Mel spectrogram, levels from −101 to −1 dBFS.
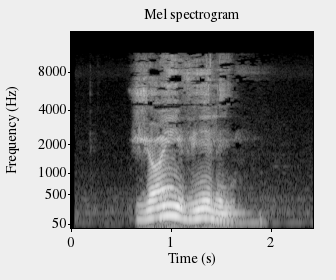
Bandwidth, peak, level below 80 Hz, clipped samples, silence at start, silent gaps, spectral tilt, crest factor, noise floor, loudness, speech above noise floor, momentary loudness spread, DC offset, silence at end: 11.5 kHz; -2 dBFS; -46 dBFS; under 0.1%; 0.6 s; none; -6 dB/octave; 16 dB; -61 dBFS; -16 LUFS; 46 dB; 17 LU; under 0.1%; 0.75 s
